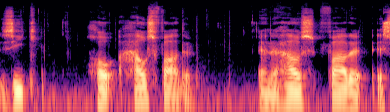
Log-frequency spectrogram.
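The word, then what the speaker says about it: Hausfather: Quote, "The consensus is definitely shifting toward an even stronger event," said Zeke House Father. And the house father is spelled H A U S and then father, a climate scientist who is closely following El Nino model projections.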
